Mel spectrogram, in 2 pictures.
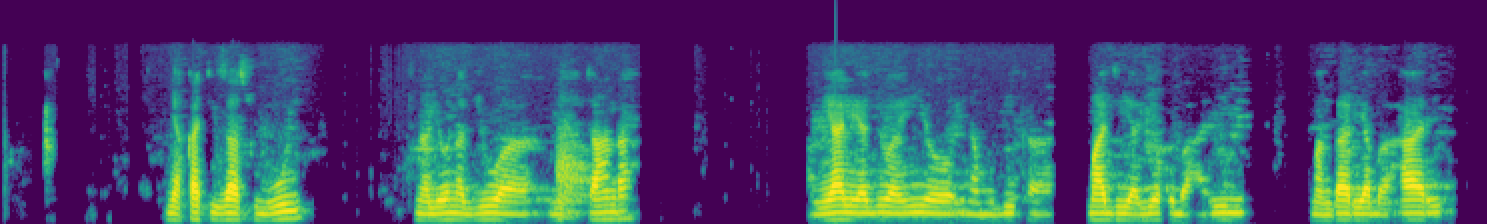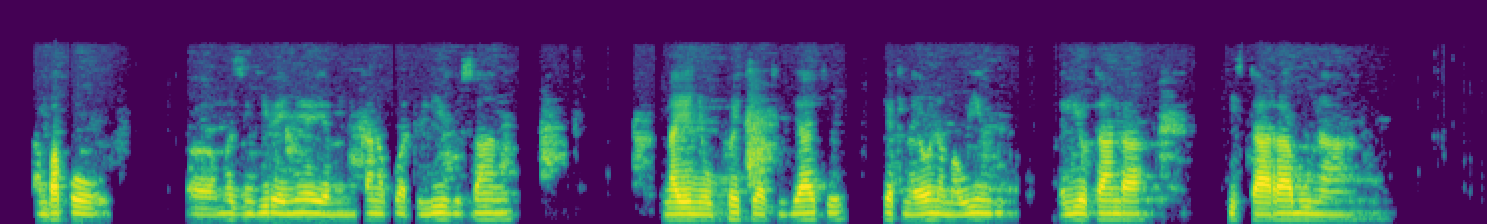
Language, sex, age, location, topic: Swahili, male, 18-24, Mombasa, government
